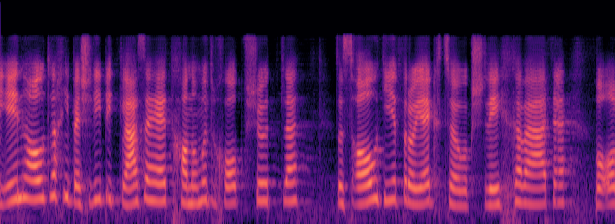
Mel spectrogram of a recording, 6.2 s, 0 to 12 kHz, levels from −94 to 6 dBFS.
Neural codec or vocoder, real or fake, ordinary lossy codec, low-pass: codec, 16 kHz, about 1 kbps, DyCAST, with the encoder's durations; fake; none; 7.2 kHz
